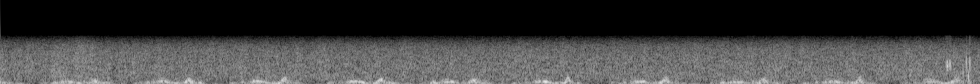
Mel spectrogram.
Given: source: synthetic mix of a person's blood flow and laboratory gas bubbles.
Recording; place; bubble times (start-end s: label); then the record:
Doppler ultrasound of blood flow; precordium
9.44-9.54 s: bubbles
9.60-9.74 s: bubbles
From the record:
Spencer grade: 1 (occasional bubble signal discernible with the cardiac motion signal, with majority of cardiac periods free of bubbles); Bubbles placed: anywhere in the cardiac cycle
